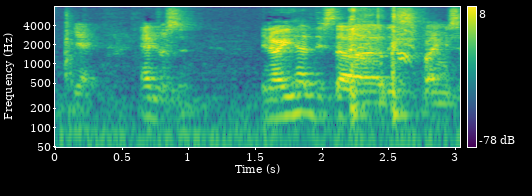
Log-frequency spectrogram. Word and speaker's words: Andreessen: So Mark Andreessen, how do you pronounce his name? Andreessen. Yeah, Andreessen.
